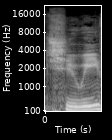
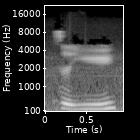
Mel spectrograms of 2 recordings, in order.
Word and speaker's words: Tzuyu: Not sure why the Korean Hangul has her name written like the commonly pronounced Chewy for her, but this is because the sounds are not exactly found in Korean nor English. Her name in Chinese is actually Tzuyu. I mean, I would have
